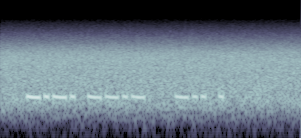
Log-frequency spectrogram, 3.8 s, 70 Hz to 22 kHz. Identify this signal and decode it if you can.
Morse code, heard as a keyed tone, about 22 wpm, 380 Hz, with heavy radio static. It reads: CQ DE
